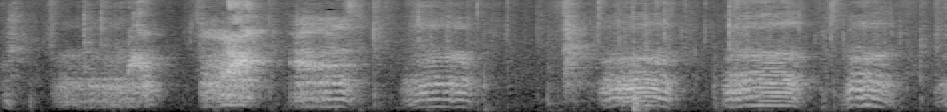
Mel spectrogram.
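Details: Playful Shiba Inu puppies at their daycare, biting during play. Tonal growling whines come in about seven pulsing bursts, each roughly half a second long with short gaps, in an indoor room.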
